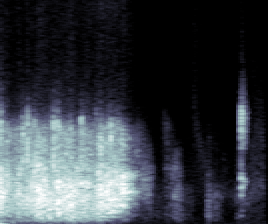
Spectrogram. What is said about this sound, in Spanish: Y hay que darle un aplauso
